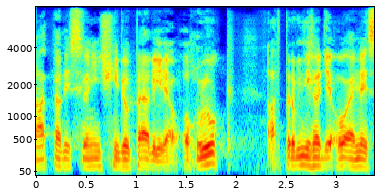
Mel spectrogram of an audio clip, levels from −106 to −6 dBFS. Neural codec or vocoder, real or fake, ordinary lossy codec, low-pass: codec, 16 kHz, 1 kbps, FreqCodec, larger model; fake; none; none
